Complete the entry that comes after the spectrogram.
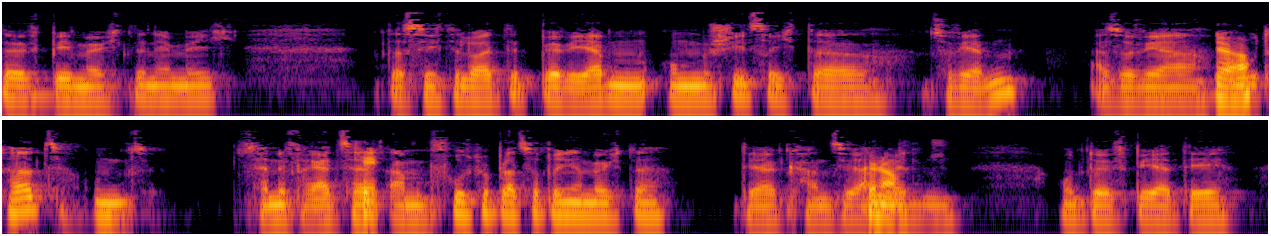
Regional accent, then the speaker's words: Austria; Das ist halt immer diese Dorfplatzstimmungen bei uns in Österreich, das gibt's in Deutschland alles nicht.

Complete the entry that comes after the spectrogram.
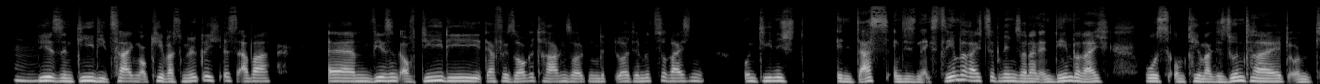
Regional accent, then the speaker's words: East Berlin, Berlin, Germany; Ich komme ja aus der DDR. Ich bin ja älter. Also aus Ost-Berlin komme ich. Und wir waren sehr, sehr arm.

